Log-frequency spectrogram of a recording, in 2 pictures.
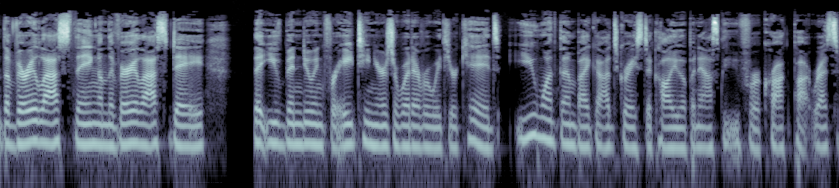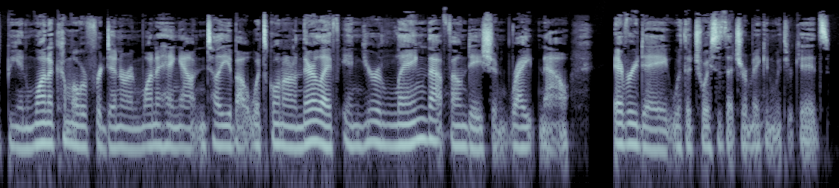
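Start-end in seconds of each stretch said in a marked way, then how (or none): none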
